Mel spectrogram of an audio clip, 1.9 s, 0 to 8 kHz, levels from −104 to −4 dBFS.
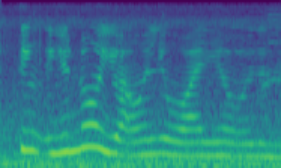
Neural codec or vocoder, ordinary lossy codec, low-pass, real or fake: none; none; 7.2 kHz; real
